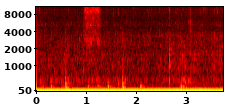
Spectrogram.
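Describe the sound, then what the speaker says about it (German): Water flowing through blocks in the Minecraft video game, a trickling, splashing game sound with soft repeated knocks and a brief hiss. "Wieso kommt das da immer noch durch, das Wasser?"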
